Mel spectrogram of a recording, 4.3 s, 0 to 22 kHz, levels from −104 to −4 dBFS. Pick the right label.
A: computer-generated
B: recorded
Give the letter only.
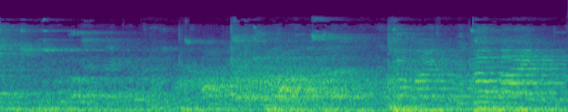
B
